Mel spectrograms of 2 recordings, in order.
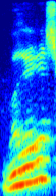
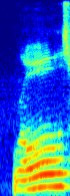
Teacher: rules we just have the tense oo sound rolls we have the oh diphthong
